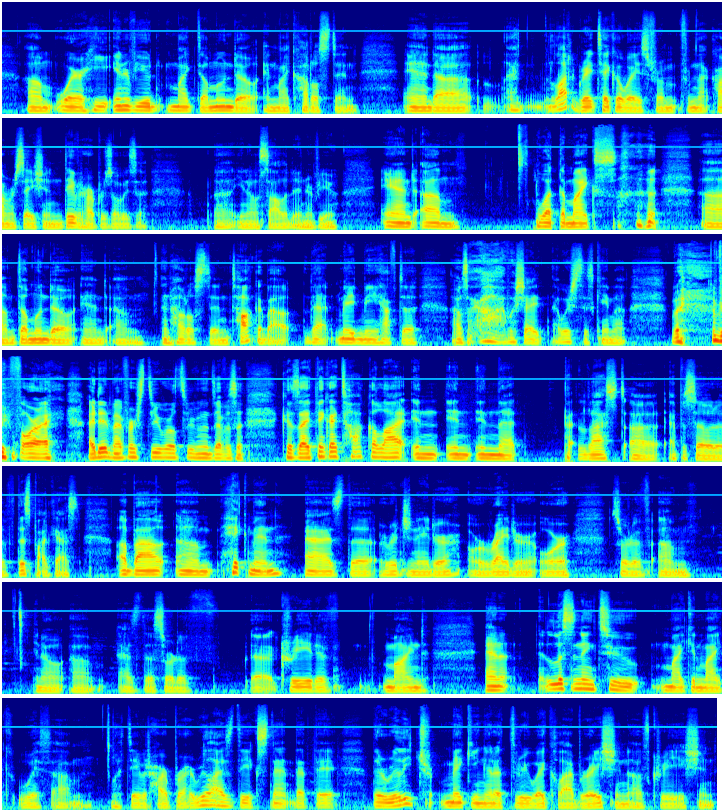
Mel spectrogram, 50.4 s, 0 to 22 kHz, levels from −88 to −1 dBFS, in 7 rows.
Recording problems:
high-pitched whine; faint; throughout; 8.5 kHz, 25 dB below the speech

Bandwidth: 17.5 kHz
